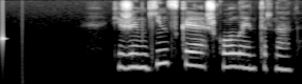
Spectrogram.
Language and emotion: Russian, neutral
